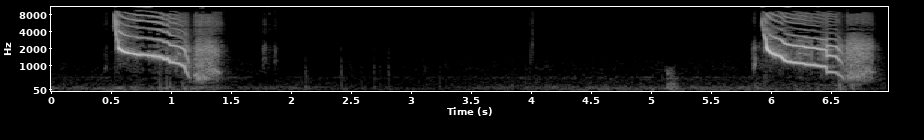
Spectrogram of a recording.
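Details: Baby Senegal galago crying with two loud, harsh, descending wails, each about a second long with a rich stack of overtones, separated by several seconds of quiet indoors.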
